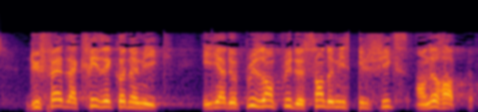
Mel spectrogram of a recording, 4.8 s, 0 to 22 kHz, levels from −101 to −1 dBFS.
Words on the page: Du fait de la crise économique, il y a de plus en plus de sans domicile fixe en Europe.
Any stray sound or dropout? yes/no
yes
